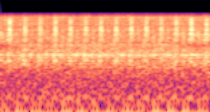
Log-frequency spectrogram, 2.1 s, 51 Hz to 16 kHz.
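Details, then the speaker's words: 1999 Ford Escort ZX2, 2.0L twin-cam Zetec, oil filler cap removed at idle: steady hiss of crankcase pressure over a lumpy idle with pronounced miss; heavy blow-by, cylinder two 25 psi compression, lower-end failure suspected. "hissing as I put the cap back on. It's trying to fight the cap."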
